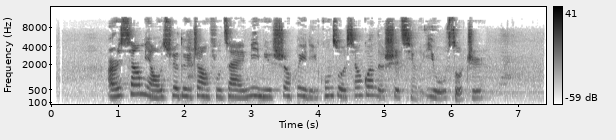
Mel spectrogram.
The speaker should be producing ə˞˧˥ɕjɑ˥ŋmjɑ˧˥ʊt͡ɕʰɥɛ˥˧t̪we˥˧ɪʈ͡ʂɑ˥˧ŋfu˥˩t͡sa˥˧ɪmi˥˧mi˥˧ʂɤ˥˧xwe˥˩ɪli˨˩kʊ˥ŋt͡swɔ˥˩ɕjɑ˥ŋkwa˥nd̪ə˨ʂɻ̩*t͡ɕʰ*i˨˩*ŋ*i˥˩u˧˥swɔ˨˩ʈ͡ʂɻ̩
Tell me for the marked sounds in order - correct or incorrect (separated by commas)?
correct, correct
